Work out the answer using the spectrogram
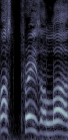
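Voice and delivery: normal talking voice

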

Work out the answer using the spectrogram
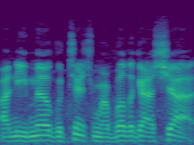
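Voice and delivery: usual speaking voice

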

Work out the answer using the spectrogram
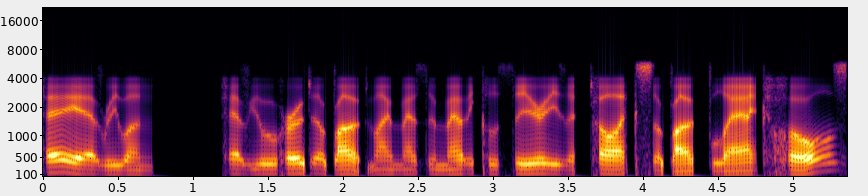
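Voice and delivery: robotic computer voice, slightly quick delivery. Trying out synthetic voices, the speaker pretends to be Stephen Hawking, robotic. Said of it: "that one's kind of more robotic".

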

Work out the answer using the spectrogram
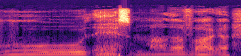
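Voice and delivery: low, soft, gruff, menacing voice.

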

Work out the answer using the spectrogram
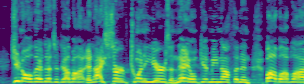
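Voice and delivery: angry, complaining rant, high, loud and shouted.

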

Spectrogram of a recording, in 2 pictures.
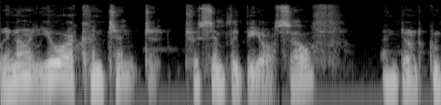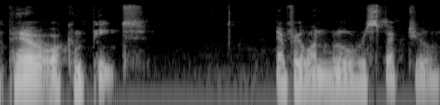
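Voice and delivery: weary, worn-out, tired soft voice. A game narrator voices Cup speaking as the group walks, tired voice. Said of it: "Cup says in a tired voice".

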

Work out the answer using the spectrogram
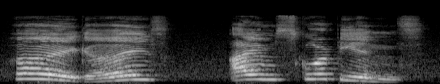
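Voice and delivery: dumb-sounding, high-pitched, very slow, drawn-out dopey voice. Voicing a clawed creature introducing itself: silly Scorpions voice. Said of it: "You'll notice that I used a stupid sounding voice".

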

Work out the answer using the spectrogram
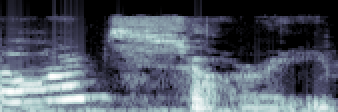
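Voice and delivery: very high, purring voice. Narrator reads the witch answering Kamikaze's cry, purring. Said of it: "purred the witch".

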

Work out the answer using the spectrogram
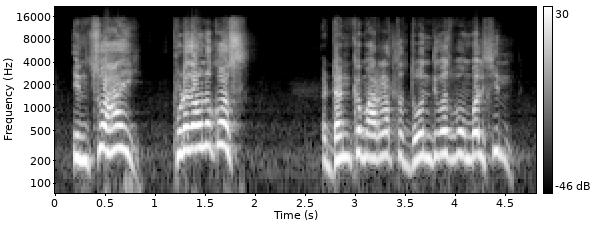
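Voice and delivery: involuntary blurting out. Biru spots a scorpion under Kasturi's stone and exclaims involuntarily. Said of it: "तो अभावितपणे उद्गारला".

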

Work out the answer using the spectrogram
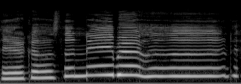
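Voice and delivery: put-on little kid voice, pitched way up. Recapping a scene, voicing a character's line in a child's voice. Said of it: "says in a child's voice".

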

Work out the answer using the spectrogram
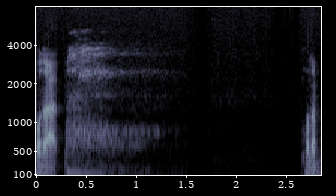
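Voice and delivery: out of breath. Talking to chat as a call comes in, out of breath. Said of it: "I'm out of breath".

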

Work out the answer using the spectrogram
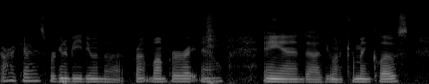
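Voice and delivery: very quiet, hushed, soft-spoken delivery. Retelling how an instructor named Justin spoke to the group: imitating a soft-spoken Justin. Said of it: "'cause Justin's very soft-spoken".

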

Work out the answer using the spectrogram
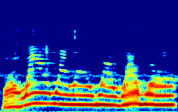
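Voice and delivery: high mock wah-wah baby crying, wailing.

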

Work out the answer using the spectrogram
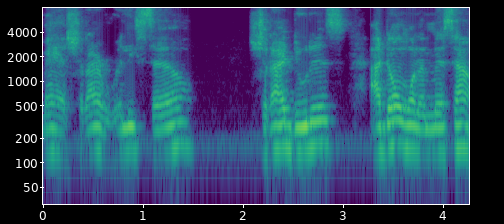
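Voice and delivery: normal talking voice

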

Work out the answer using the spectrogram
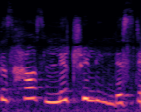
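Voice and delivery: ordinary talk, nothing marked

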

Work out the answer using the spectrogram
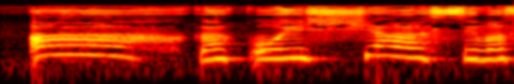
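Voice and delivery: high, delighted, joyful outcry. A student opens his window and looks into the garden: exclamation. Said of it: "воскликнул он".

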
